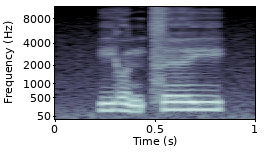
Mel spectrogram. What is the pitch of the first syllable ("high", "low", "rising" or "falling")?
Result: low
